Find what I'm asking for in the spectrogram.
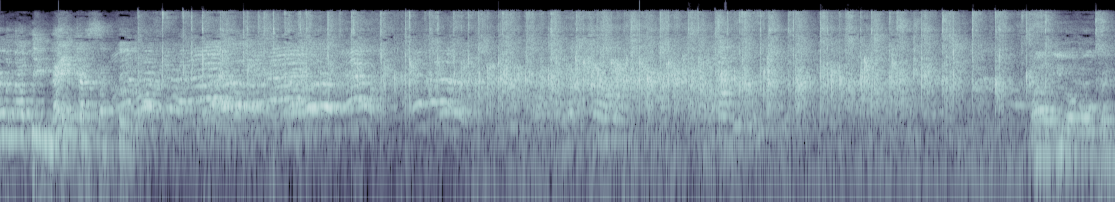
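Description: A church congregation at a sermon breaks into loud, sustained applause, a dense wash of many hands clapping across a large room that carries on for several seconds, with chatter and voices mixed in and speech returning at the end.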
